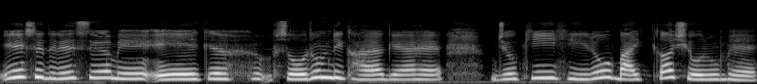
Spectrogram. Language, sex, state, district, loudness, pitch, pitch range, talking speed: Hindi, female, Jharkhand, Ranchi, -13 LUFS, 250 Hz, 230-295 Hz, 120 wpm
